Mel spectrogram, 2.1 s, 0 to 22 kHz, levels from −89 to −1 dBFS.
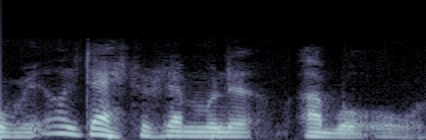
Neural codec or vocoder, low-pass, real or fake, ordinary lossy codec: codec, 16 kHz, 1 kbps, X-Codec, WavLM features, trained on Multilingual LibriSpeech; 7.2 kHz; fake; AAC, 32 kbps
